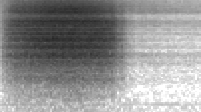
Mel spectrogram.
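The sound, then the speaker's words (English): A deep inhale during a guided meditation: a single smooth, airy hiss that holds steady for most of a second, then stops abruptly into near silence. “And breathe very deeply all the way in.”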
